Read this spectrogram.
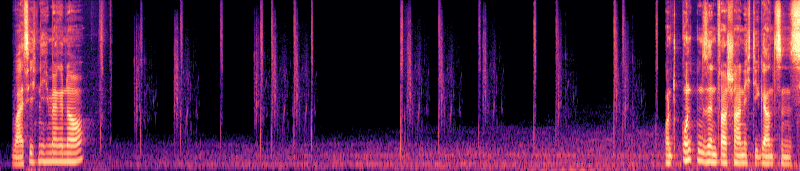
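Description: A man speaks close into a microphone with animation.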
